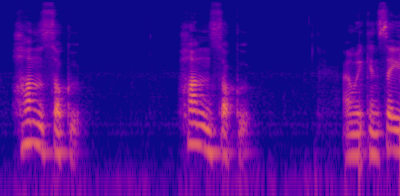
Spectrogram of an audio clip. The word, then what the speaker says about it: hansoku: The next one is a foul, pronounced, which is pronounced hansoku.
